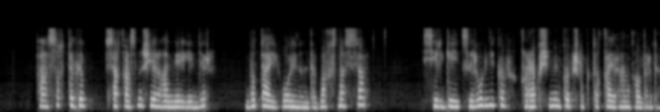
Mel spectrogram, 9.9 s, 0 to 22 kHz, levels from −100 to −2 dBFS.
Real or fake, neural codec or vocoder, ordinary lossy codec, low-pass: fake; codec, 16 kHz, 2 kbps, FreqCodec, smaller model; none; none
